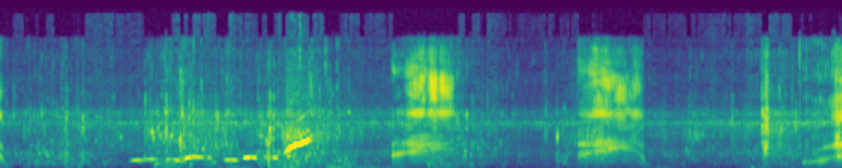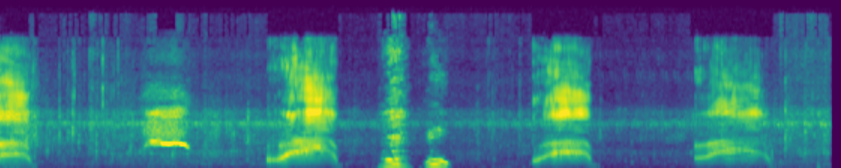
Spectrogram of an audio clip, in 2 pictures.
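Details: Sheep in a village with goats also present, a series of wavering, nasal bleats spaced about a second apart, with rustling and background noise between calls.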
